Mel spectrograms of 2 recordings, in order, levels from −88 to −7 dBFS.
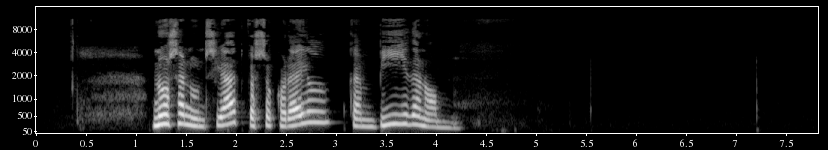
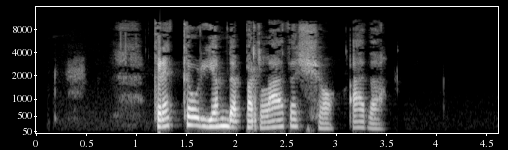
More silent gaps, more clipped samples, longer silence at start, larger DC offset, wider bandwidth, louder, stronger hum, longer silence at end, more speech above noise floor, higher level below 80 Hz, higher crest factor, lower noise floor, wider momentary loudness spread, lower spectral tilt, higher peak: neither; neither; first, 1.15 s vs 0.8 s; neither; about the same, 11.5 kHz vs 11 kHz; second, -22 LUFS vs -19 LUFS; neither; first, 3.6 s vs 1.15 s; first, 62 dB vs 58 dB; second, -80 dBFS vs -66 dBFS; about the same, 22 dB vs 20 dB; first, -83 dBFS vs -76 dBFS; second, 12 LU vs 17 LU; about the same, -5.5 dB/octave vs -5 dB/octave; second, -4 dBFS vs 0 dBFS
